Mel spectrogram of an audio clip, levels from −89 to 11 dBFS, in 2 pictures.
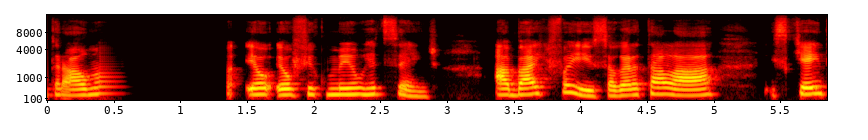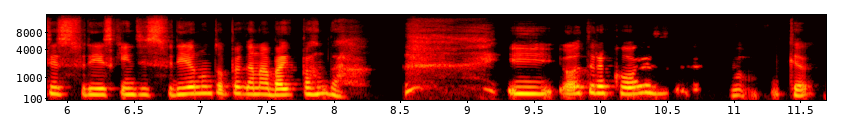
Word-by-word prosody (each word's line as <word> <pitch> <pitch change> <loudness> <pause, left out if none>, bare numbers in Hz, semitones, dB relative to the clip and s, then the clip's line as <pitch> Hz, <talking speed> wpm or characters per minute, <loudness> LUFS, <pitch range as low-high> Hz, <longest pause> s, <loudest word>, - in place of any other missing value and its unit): trauma, 235 +4 -1 0.8
ah, - - -11
eu 235 +1 +4
eu 220 +1 +4
fico 230 0 -5
meio 230 +1 +3
reticente. 230 -9 -4 0.4
A 225 - +6
bike 235 +3 +3
foi 305 -6 -1
isso, 190 -1 0
agora 205 +3 +3
tá 245 +2 +2
lá, 215 0 +5 0.4
esquenta, 260 +1 +2
esfria, 230 -2 -3
esquenta, 230 +1 -3
esfria, 230 +3 -1
eu 260 - -2
não 270 0 -3
tô - - -4
pegando 250 -2 -2
a - - +1
bike 220 0 +2
pra 245 - -2
andar. 240 -6 -6 1.1
E 265 - +4 0.4
outra 275 +1 0
coisa 265 +1 0 0.5
hum 205 -1 -10 0.3
quer 200 -1 -3
235 Hz, 160 wpm, -24 LUFS, 220-250 Hz, 1.1 s, A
